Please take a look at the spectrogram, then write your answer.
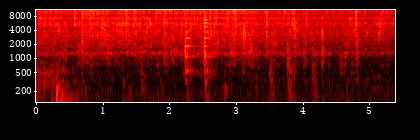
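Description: Ginger and chili sizzle in a pan for squid adobo, a soft, continuous frying hiss broken by scattered stirring scrapes and taps, with no voices.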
